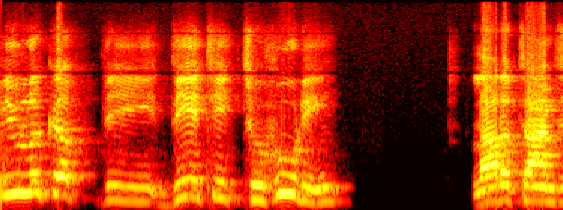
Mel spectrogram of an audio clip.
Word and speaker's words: Tehuti: of fact when you look up the deity to hootie a lot of times it's spelled t-e-j-e-h-u-t-i sometimes it's spell it's spelled d-j-e-h-u-t-i but it's it's pronounced to hootie um the greek changed it from tehuti and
